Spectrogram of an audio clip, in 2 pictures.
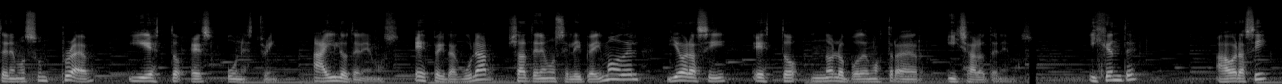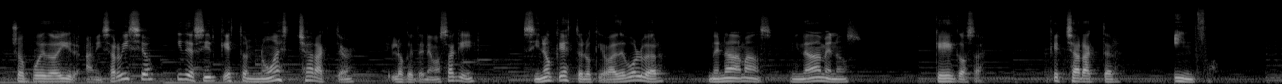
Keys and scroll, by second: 0.0-4.0 typing, 5.3 j, 5.4 Return, 6.5 a, 6.8 Escape, 7.1 h, 7.5 space, 7.7 c, 8.5 Return, 9.5 ctrl+s, 11.2-12.7 typing, 13.1 ctrl+p, 13.5 Return, 15.3 j, 15.8 l, 16.9-20.5 typing, 19.4 Escape, 22.4-24.4 typing, 24.6 Return, 25.3 Escape.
